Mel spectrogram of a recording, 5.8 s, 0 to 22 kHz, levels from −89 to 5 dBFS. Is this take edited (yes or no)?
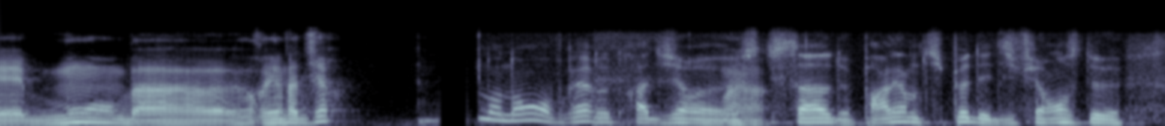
yes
